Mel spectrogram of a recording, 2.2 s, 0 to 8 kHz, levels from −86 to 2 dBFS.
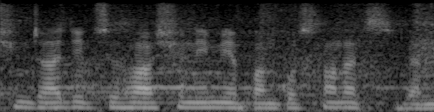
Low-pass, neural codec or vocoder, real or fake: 7.2 kHz; codec, 16 kHz in and 24 kHz out, 1 kbps, XY-Tokenizer; fake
